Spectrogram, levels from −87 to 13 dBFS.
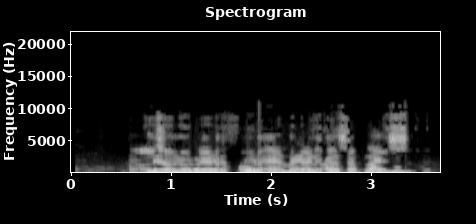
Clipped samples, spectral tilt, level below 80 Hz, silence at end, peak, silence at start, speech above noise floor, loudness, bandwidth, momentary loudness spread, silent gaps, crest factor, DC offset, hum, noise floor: under 0.1%; -4.5 dB/octave; -52 dBFS; 0.15 s; 0 dBFS; 0.6 s; 40 dB; -13 LUFS; 9.6 kHz; 4 LU; none; 14 dB; under 0.1%; none; -53 dBFS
